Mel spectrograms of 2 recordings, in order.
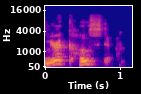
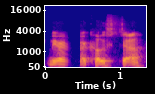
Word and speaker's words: Mira Costa: I unfortunately have to correct you. It's Mira Costa. – Mira Costa is the way at least we butchered the original Spanish pronunciation. – Fair enough. – Right. So the Southern California accent of it would be Mira Costa.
